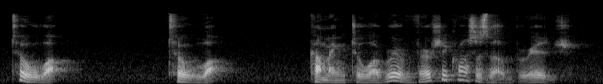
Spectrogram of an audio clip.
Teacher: To has an oo sound at the end, which explains why the number 2 has a W in the spelling. So we link the W sound with the indefinite article like this.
